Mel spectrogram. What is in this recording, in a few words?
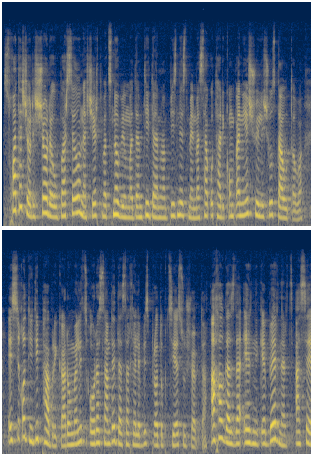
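georgian female narration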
